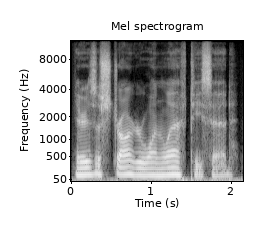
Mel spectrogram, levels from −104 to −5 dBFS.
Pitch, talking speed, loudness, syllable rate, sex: 125 Hz, 220 wpm, -17 LUFS, 5.5 syllables/s, male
